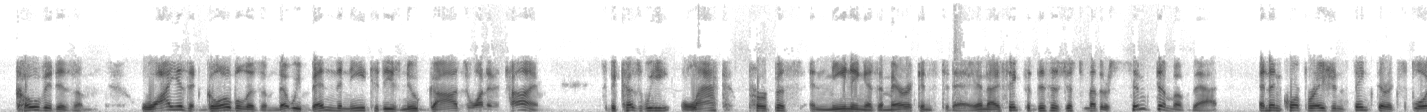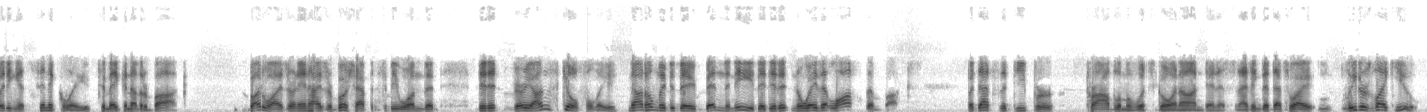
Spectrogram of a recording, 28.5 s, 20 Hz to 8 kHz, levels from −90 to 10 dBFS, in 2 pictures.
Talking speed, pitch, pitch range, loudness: 210 wpm, 160 Hz, 140-185 Hz, -20 LUFS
